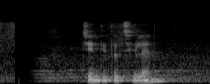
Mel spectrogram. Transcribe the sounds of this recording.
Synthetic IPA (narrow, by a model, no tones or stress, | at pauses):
t͡ɕint̪it̪ot͡ɕʰilen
